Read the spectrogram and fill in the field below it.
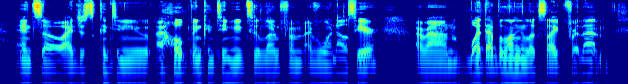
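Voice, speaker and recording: A man with a Chicago accent, a fairly low pitch and monotone, flat intonation. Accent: Chicago American English. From US Midwest, Chicago. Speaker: diversity training specialist and co-host. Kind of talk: casual chat. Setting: studio.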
